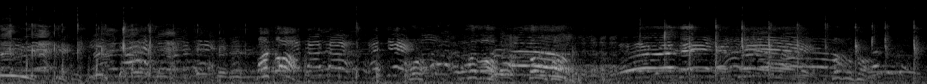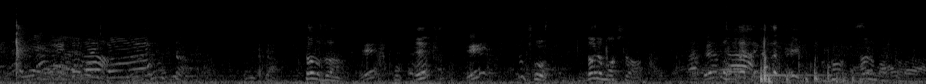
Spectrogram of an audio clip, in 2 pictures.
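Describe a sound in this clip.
Several men call out and chatter loudly outdoors.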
